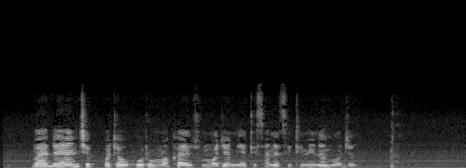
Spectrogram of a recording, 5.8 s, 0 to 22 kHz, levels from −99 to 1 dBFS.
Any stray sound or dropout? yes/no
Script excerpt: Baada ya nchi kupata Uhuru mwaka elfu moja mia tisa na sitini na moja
yes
